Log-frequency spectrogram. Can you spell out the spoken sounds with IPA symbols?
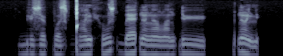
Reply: ɡ͡byzøpʊz ɡ͡ǃãlʲhuz ɡ͡bɛ ɗə̃lɛ̃lˠæ̃dɗy | ɗə̃lʲ

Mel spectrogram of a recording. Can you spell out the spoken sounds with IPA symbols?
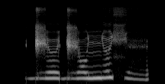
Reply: d͡ʒəːd͡ʒɔɲəçɛ̤

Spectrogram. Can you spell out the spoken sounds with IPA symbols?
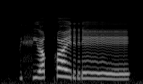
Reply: fʲu qʷereː

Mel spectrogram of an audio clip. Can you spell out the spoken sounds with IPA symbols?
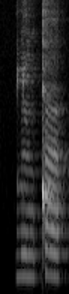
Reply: ʎĩŋǃə̃

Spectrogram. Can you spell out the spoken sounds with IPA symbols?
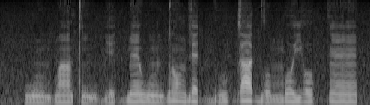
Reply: wũ˨bã˧ tĩ˨ɡ͡be˨˦ɡ͡bɛ̃˦wũ˧ dɔ̃˦ɡɛ˦˨ ɡ͡bu˨˦ɡa˦ ɡo˧mo˦jo˦ kɛ̃˦

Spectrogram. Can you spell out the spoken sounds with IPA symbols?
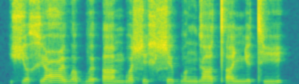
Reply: çʌxɪ ʕɪwʌbə ʔa mbʌɬixɬɪ bʌŋɡa tʼaɲɪtʰi

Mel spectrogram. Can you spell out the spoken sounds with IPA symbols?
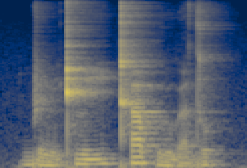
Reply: be˨˩nkʰliː˦˥kʰa˥˩p̚ lu˩˦a̯do˦˥k̚

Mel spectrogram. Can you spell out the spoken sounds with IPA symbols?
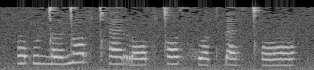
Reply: ʌfʊŋ͡ǀəŋ͡ǀɑf ǀʰærɔfǀɔs χʷʌtɓæs ǀʰɔ

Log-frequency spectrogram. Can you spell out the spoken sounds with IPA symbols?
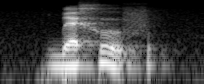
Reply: ɡ͡bɛxuf

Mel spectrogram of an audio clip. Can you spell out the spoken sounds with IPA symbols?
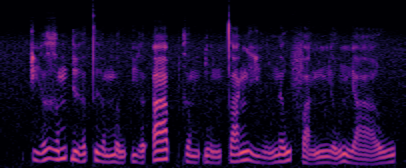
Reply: ki˨˩˦ə̯ɣə˧˥m ɗɨ˨˩˦ə̯t̪ɨ˨˩ə̯mə˨˩˨wʔi˨˩˨ə̯ ʔaː˦˥p̚kə˨˩mɗu˨˩˨n t̪a˧˥ŋɣi˨˩wnə˧˥w fa˨˩˨ŋɲə˨˩˦wɲaː˨˩˦w

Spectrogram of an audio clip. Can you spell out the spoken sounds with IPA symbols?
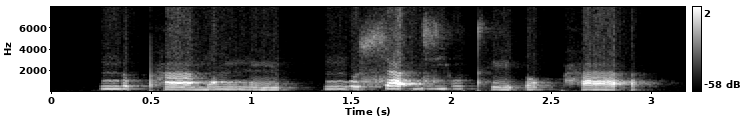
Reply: ŋə˦pʰã˧bɔ̃˧ŋn̪ẽ˨p̚ | ŋo˧sa˦ʔ d͡zju˥˧t̪ʰe˨ʔ o˦p̚ha˨ʔ

